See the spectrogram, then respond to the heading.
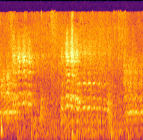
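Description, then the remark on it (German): A crowd of young goat kids bleats loudly and continuously as they are let in to their mothers, many high, wavering calls overlapping into a dense, excited chorus, with no talking. “Später lassen wir die Lämmer zu ihren Müttern. Ein Überfall.”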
